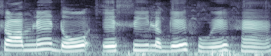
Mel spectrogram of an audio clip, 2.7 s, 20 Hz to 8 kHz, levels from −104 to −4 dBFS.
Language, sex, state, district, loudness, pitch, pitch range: Hindi, female, Punjab, Pathankot, -13 LUFS, 220 Hz, 205-245 Hz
